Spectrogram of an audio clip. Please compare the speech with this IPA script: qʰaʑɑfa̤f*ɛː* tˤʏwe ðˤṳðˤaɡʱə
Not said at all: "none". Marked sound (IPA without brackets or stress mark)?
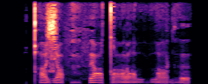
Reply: ɛː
